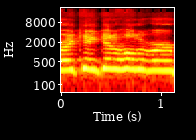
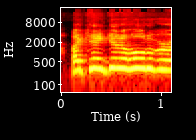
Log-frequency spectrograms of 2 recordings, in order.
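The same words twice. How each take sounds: First: Higher, mock-panicked repeat; retelling a friend's anxious phone call, panicky; freaking out. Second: Higher, louder mock-panicked repeat; retelling a friend's anxious phone call, panicky; freaking out. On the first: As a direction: echo his frantic worry again. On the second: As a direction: imitate his frantic worry. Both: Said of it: "he's freaking out".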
